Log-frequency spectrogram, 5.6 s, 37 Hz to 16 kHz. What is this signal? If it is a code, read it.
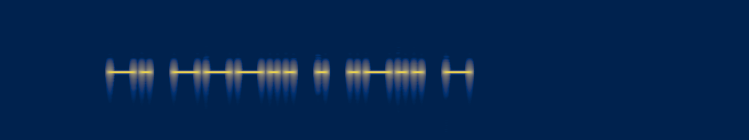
Morse code, heard as a keyed tone, about 20 wpm, 700 Hz. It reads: N8ELT
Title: USA Call Signs - 5 Characters - Repeated 3x - 20wpm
